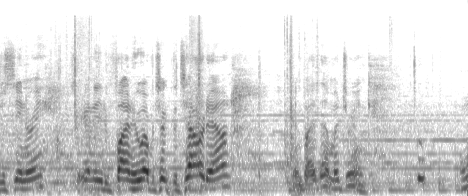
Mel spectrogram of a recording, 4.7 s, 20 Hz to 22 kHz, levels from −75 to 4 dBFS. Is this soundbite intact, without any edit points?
yes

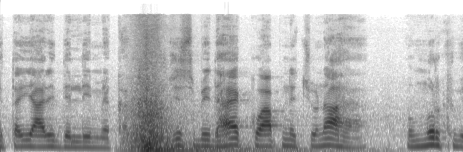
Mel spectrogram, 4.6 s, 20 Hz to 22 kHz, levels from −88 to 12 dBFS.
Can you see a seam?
yes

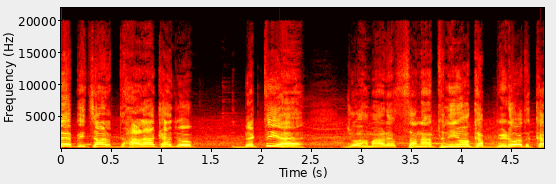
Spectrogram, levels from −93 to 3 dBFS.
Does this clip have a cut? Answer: no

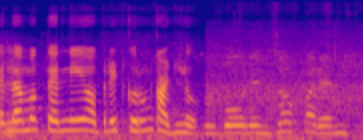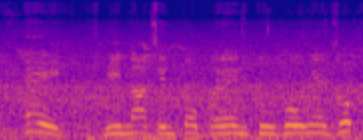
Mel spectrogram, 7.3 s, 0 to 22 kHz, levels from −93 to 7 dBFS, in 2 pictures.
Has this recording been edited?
yes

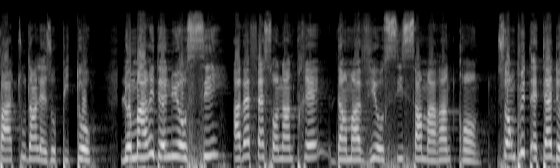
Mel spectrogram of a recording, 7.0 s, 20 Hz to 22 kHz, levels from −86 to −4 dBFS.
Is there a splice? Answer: yes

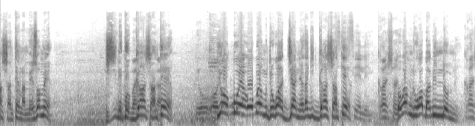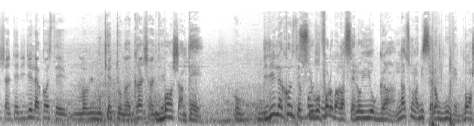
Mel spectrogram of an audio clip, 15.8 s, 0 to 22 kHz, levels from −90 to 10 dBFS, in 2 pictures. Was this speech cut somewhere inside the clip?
no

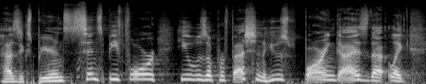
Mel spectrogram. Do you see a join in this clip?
no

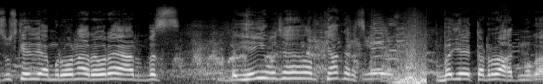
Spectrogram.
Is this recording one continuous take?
no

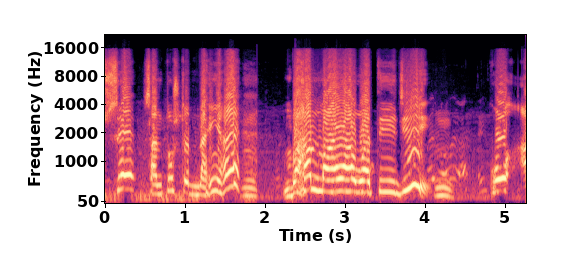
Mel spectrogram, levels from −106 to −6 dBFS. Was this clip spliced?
yes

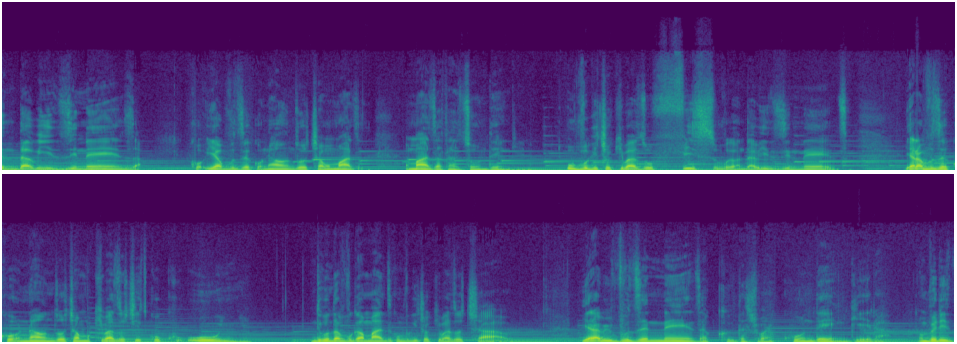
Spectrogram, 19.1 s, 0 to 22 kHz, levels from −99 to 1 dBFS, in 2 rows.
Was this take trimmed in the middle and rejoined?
no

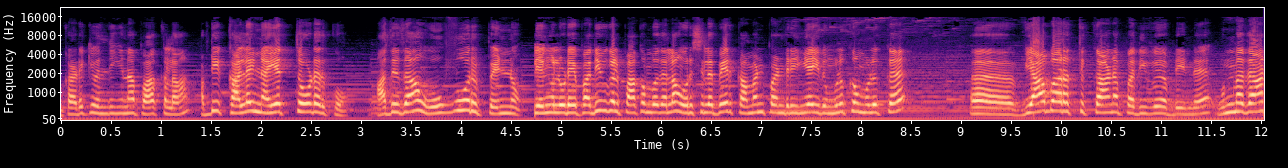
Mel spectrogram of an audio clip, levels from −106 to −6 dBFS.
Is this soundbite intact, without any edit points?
no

